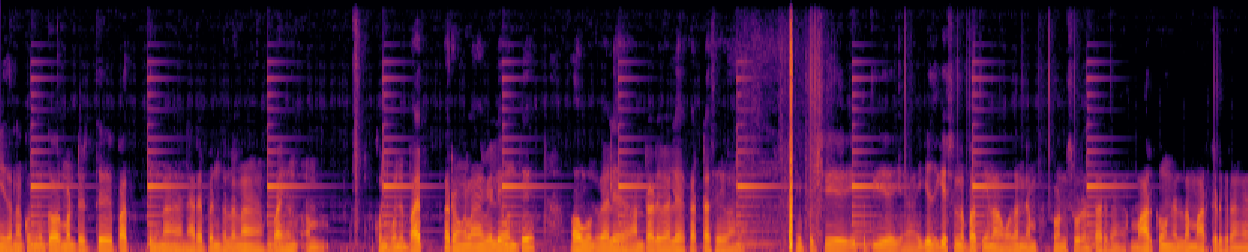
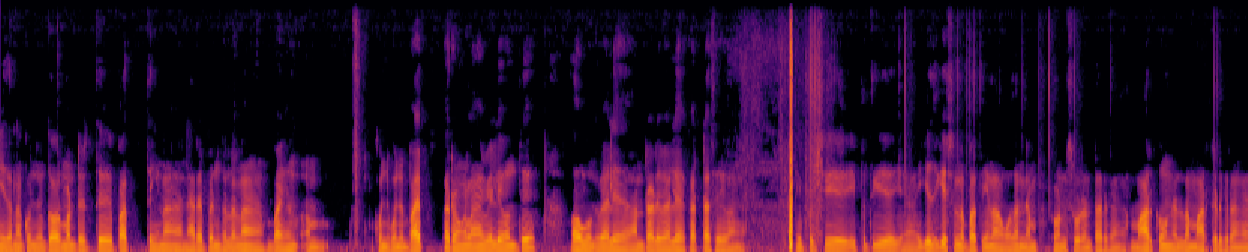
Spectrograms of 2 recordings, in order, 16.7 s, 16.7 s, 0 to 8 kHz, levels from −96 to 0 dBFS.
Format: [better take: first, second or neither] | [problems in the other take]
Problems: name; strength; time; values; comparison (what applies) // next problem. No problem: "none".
second | background sound (Clock); 13 dB below the speech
